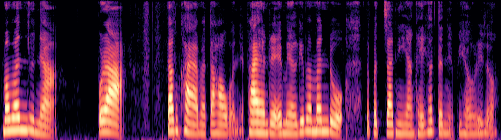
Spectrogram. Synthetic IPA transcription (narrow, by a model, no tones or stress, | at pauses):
mɐmɐnzuna̰ | pɾa | taŋkʰajamɐtaɦawbɐ̰nḭpʰajhɐndɾetemelɡimɐmɐnduzapat̚t͡ʃanijaŋkʰajkʰak̚taniapiɦawɾidɔ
